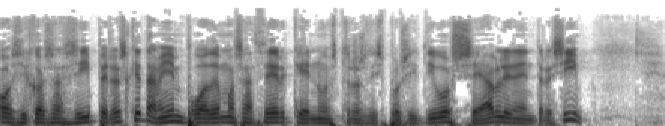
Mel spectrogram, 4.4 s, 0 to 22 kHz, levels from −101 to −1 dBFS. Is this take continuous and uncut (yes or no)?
yes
